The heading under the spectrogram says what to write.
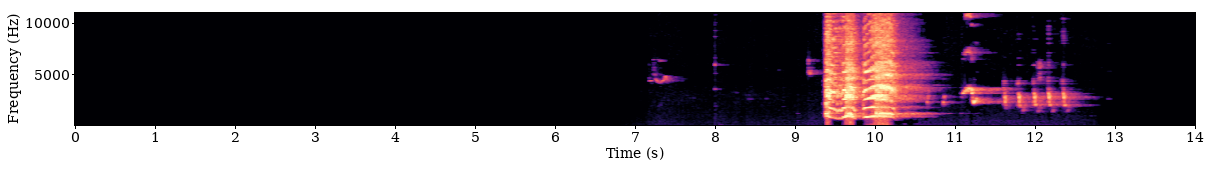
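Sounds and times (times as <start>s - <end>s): junglefowl calling: 9.2s - 12.6s.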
